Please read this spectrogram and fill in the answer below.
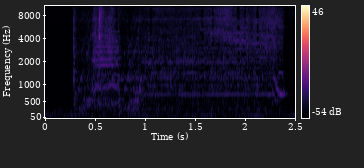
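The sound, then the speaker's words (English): A Dymo label printer prints a label with a steady mechanical whir that starts abruptly and runs for about two seconds, ending in a brief, higher-pitched squeal, with no voices. “Okay, let's print something.”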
